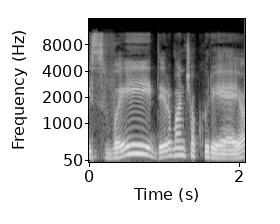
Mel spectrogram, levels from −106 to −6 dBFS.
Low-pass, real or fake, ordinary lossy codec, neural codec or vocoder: 10.8 kHz; real; Opus, 64 kbps; none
